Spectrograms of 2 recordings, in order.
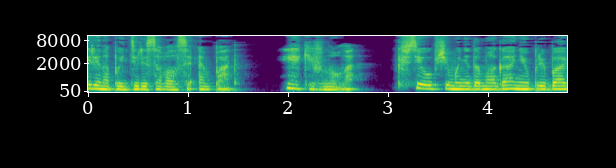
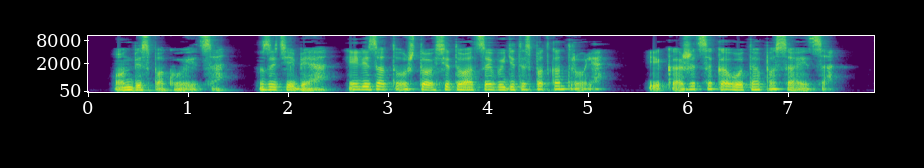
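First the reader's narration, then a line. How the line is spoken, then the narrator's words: Absent-minded mutter. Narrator (Russian): пробормотал рассеянно светлый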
